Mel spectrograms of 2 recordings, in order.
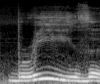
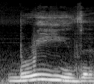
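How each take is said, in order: No difference in how they are said.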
